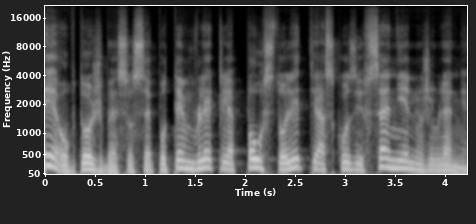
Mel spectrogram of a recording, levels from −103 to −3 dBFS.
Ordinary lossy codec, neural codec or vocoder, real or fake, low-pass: none; codec, 44.1 kHz, 7.8 kbps, DAC; fake; none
